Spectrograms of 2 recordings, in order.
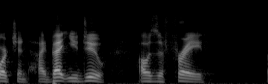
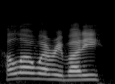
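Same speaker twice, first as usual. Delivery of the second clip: loud greeting; 7 semitones higher, 8 dB louder than usual. Acted. Greeting the whole living room.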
